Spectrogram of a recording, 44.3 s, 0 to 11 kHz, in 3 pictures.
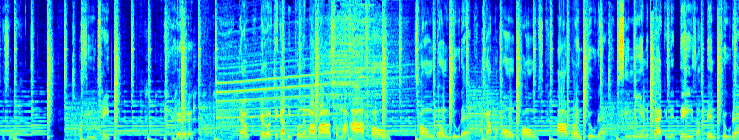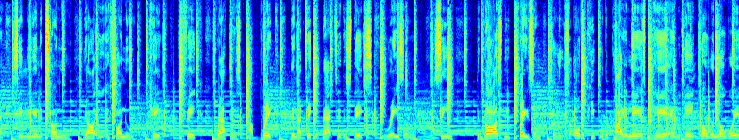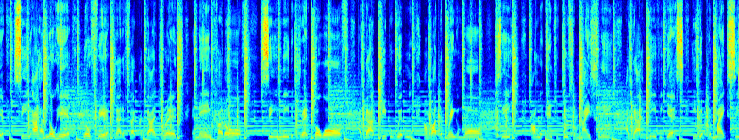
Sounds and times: Music: 0.0 - 44.3.

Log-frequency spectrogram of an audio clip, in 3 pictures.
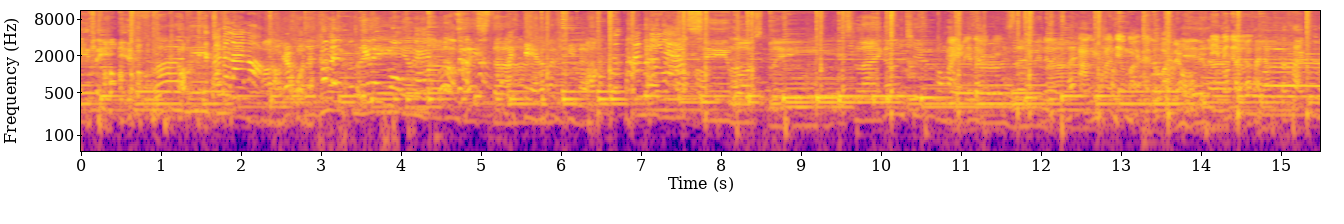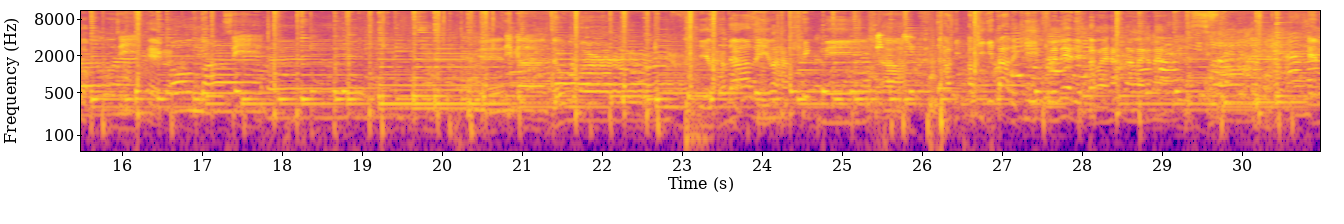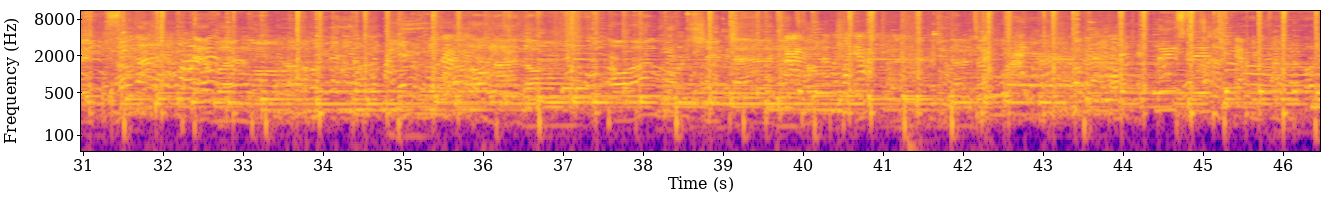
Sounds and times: Speech: 0.0 - 8.8, 9.6 - 46.4
Ukulele: 0.0 - 46.4.

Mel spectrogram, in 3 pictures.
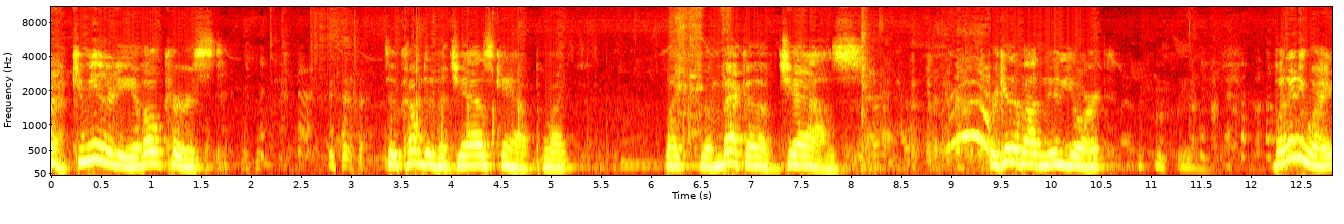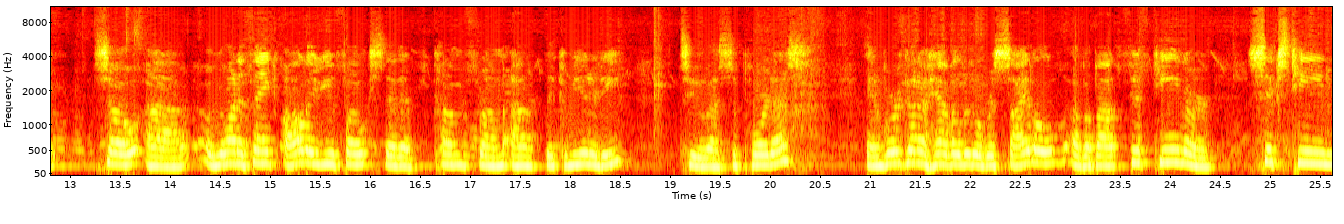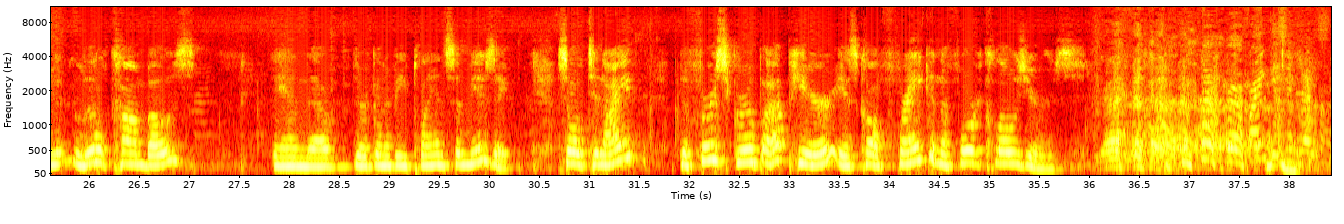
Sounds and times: Speech: 0.0 - 1.8, 3.4 - 5.3, 6.2 - 8.2, 12.2 - 27.2, 27.8 - 36.0.

